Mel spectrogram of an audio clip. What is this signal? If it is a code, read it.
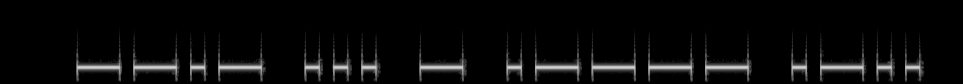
Morse code, heard as a keyed tone, about 8 wpm, 800 Hz. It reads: QST1L
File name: LEZIONI / 5 LBVC / 5 LBVC 8wpm 2935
